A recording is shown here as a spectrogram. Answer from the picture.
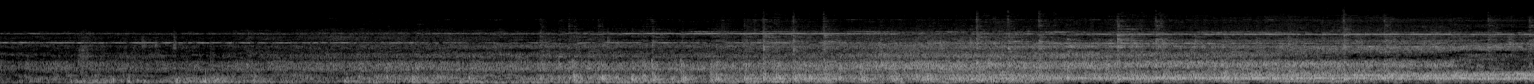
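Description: Locomotive-hauled passenger train passing close by, its running noise building as the locomotive and then the coaches roll past. A thin, steady high whine runs throughout.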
